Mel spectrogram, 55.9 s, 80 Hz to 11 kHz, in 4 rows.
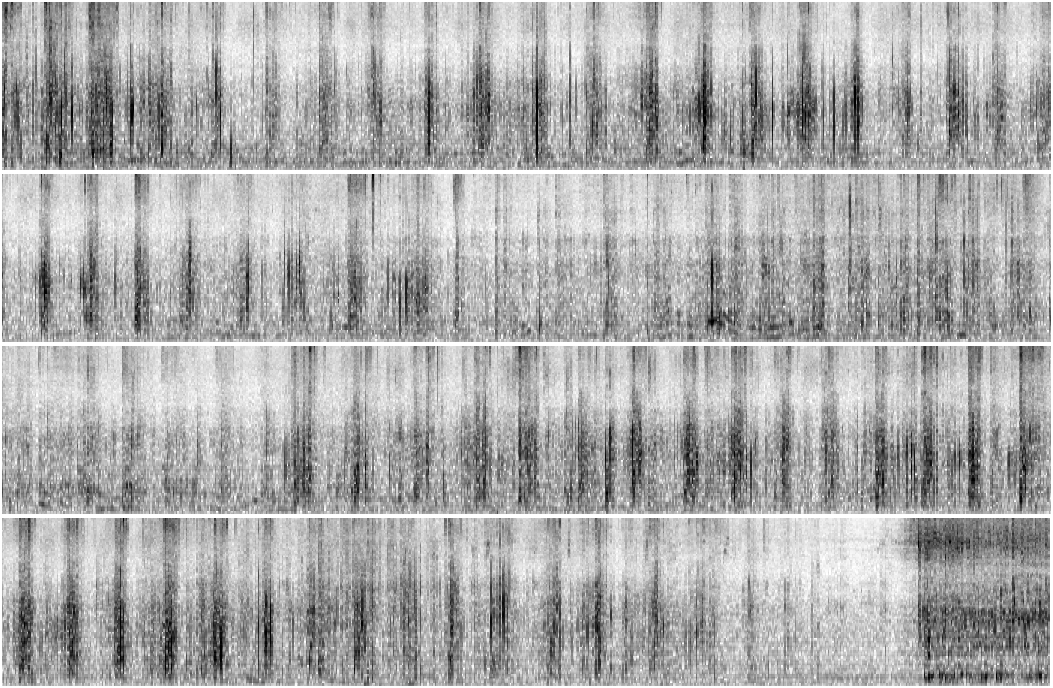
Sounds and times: walking on the gravel 0:00.0 - 0:54.2
people talking 0:00.5 - 0:14.0
people talking 0:15.2 - 0:37.8
people talking 0:44.7 - 0:47.6

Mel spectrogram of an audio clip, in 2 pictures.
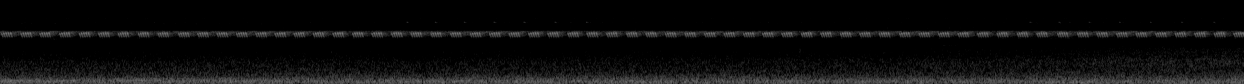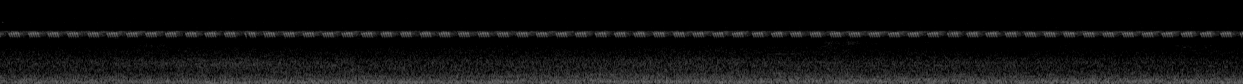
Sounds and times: insects 0:00.0 - 0:24.8

